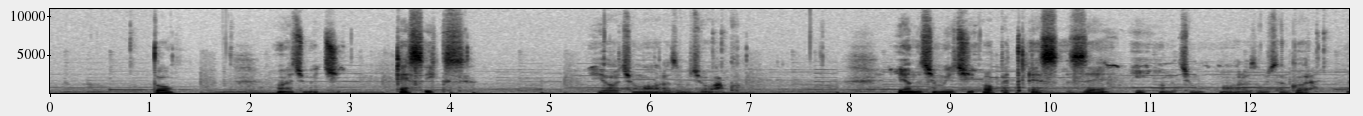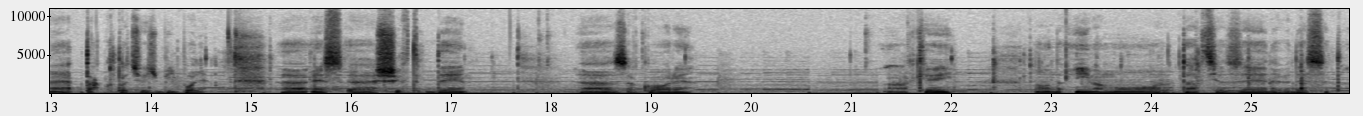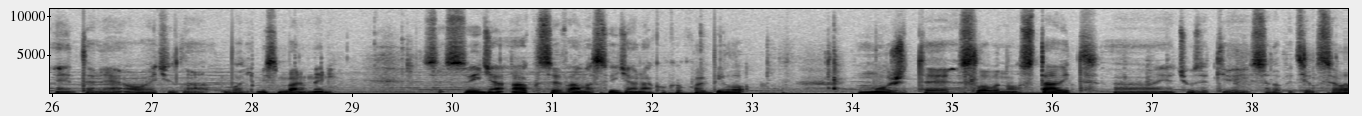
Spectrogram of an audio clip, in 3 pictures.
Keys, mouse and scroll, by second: 3.9 s, 10.1 s, 14.0 a, 15.5 a, 17.0 shift+d, 19.3-21.2 drag, 24.7 r, 27.4-29.3 middle drag, 29.3 click, 29.9-31.9 middle drag, 31.9-33.3 drag, 33.7 click, 33.8 middle click, 34.1 KP_3, 35.5 KP_1, 38.9 a.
